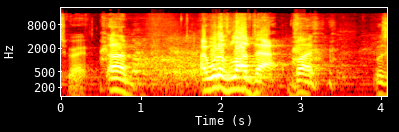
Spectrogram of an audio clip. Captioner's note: laughter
